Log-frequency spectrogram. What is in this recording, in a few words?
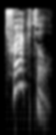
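"tractile", British English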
